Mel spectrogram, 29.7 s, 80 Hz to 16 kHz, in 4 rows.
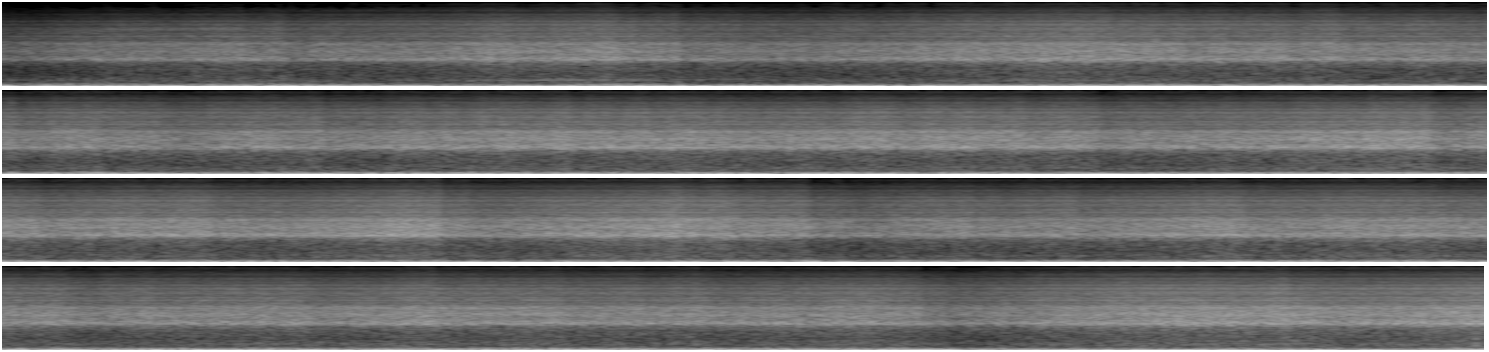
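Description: McLaren 570GT's twin-turbo V8 running at a steady cruise: a constant low drone with a steady hiss of road noise over it.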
